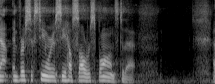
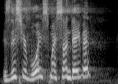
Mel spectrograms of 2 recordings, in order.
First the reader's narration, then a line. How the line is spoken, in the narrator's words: Saul lifted up his voice and wept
